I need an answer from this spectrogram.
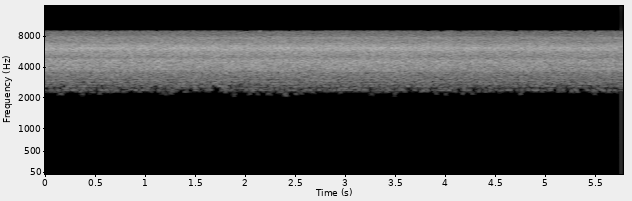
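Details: Loud cicadas singing in sweltering summer heat: a dense, unbroken high-pitched hiss-like drone that holds steady in pitch and volume throughout, with no pauses, no other animals and no voices.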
